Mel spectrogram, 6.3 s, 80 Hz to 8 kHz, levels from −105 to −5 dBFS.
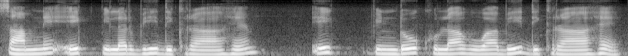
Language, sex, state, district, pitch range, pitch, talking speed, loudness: Hindi, female, Gujarat, Valsad, 170-195 Hz, 175 Hz, 145 wpm, -17 LUFS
